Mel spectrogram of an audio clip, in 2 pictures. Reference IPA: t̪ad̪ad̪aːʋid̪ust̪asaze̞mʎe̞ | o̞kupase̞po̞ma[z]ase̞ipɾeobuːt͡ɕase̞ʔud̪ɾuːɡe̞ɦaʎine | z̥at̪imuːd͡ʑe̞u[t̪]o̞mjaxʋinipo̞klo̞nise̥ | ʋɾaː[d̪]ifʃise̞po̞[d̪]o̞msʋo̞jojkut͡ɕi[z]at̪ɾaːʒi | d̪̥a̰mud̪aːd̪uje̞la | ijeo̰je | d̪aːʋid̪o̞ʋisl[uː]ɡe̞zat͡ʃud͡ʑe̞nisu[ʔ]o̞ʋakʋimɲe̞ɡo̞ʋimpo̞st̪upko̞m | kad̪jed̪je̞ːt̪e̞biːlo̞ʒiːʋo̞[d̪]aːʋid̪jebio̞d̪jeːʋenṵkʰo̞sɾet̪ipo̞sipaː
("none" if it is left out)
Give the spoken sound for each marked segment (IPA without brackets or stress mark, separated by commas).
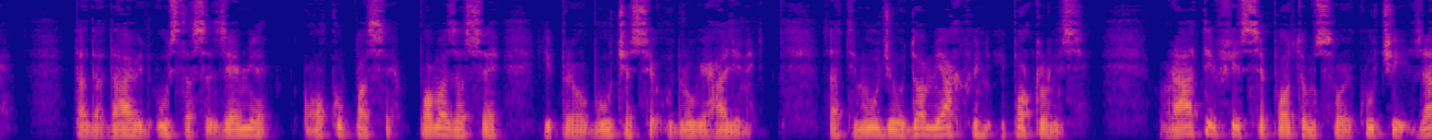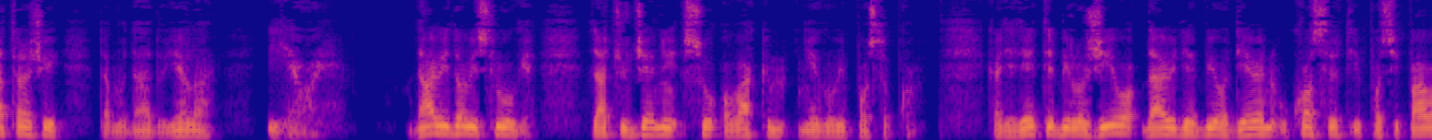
z, d̪, t̪, t̪, z, uː, ʔ, d̪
